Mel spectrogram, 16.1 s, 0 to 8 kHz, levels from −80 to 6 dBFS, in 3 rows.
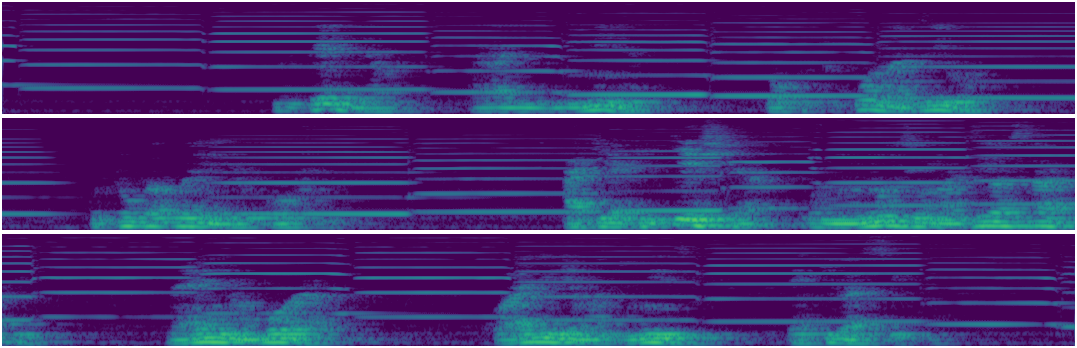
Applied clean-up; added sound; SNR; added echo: none; Bowed string instrument; 13 dB; reverberation time 0.6 s.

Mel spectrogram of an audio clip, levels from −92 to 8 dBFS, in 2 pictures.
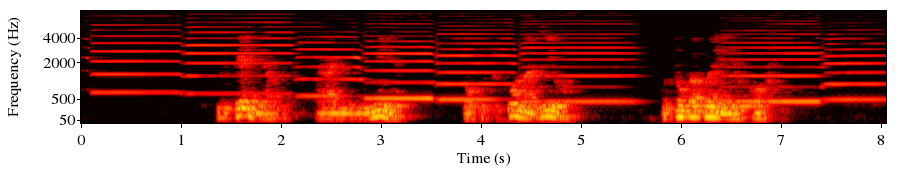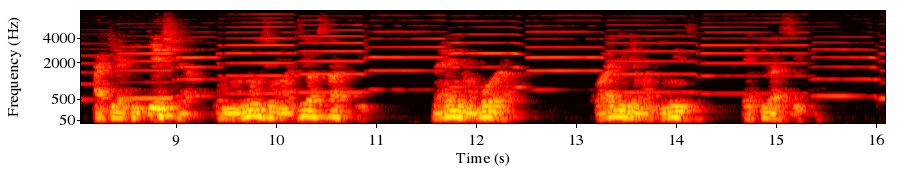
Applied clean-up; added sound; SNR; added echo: classical method WPE with log-MMSE.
